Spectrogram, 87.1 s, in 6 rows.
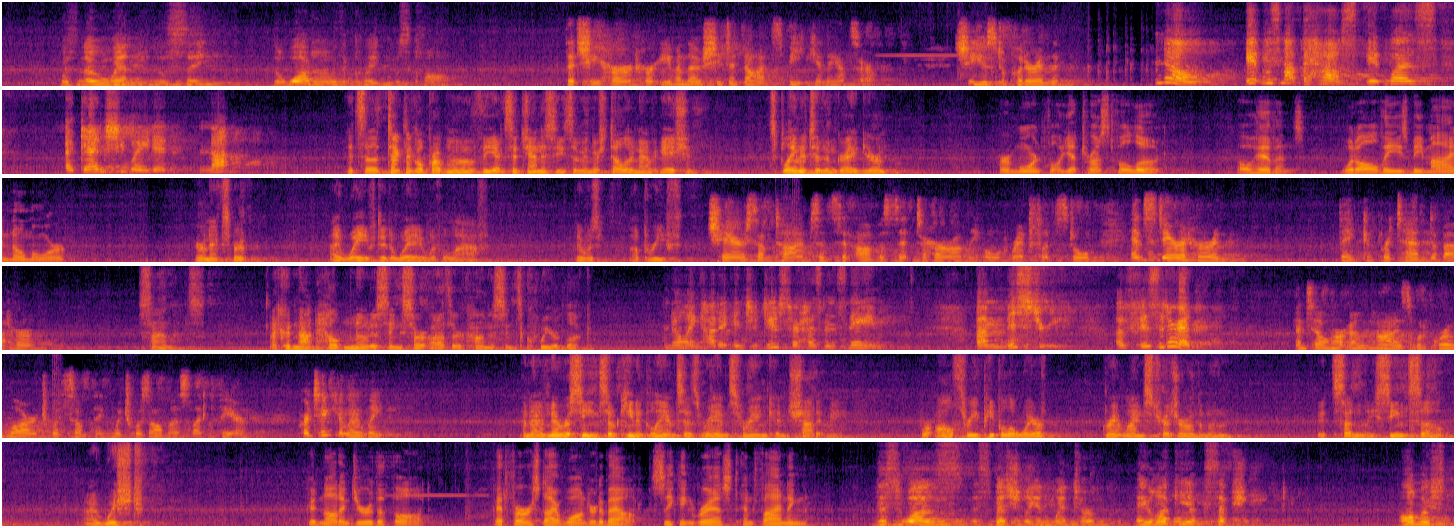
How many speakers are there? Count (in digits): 5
